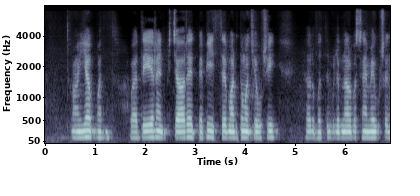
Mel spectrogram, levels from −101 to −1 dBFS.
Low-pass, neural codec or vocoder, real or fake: 7.2 kHz; codec, 16 kHz, 1 kbps, X-Codec, WavLM features, trained on Multilingual LibriSpeech; fake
